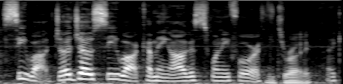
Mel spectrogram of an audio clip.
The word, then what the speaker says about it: Siwa: Siwa. Siwa.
